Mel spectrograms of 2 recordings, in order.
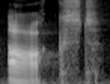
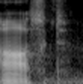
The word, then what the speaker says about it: asked: it for cheap any pronounces it like axed rather than asked so like the syllables although they're the same amount of syllables it takes longer to say so it basically adds one but that that song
